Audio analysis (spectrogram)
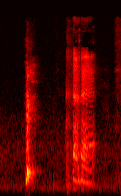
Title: Hiccups are funny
